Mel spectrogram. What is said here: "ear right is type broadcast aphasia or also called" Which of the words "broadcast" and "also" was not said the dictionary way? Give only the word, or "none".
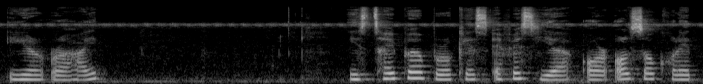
broadcast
